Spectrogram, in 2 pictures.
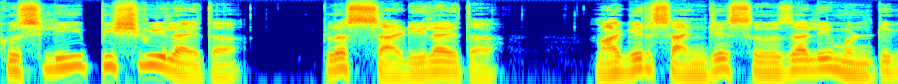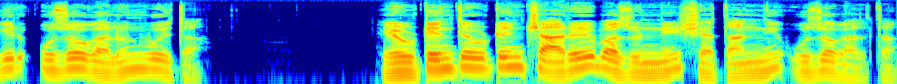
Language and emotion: Goan Konkani, neutral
